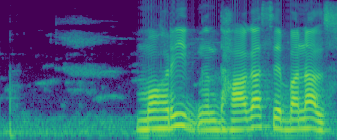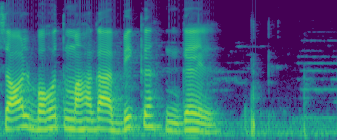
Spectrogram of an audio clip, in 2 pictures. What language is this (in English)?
Magahi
